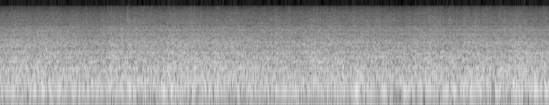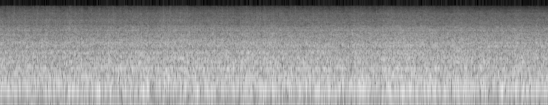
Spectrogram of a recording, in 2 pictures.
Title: ACCUSIM: Cavitation in a pump at best efficiency point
